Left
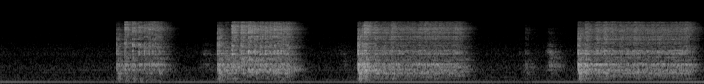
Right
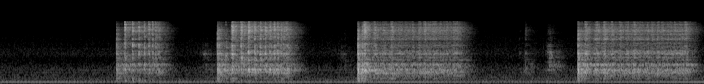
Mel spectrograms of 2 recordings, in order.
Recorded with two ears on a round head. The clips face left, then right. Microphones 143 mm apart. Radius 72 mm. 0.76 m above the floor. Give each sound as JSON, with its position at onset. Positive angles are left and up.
{"t": 1.2, "sound": "a dropped coin", "side_deg": -55, "distance_m": 2.0}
